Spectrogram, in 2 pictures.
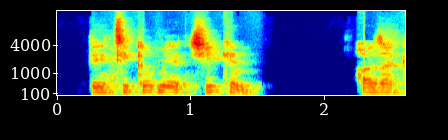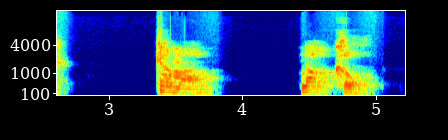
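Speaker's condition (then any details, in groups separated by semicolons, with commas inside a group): Mild cerebral palsy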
